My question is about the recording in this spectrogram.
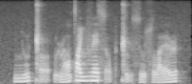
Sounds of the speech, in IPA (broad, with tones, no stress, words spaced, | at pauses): ʎu˨˥ǁɔ̰˨˩ ʔṵ˨˩ɭũ˨˥tˤʌ˥ʎ vɛ˥sɔ̰˨˥pǁṵ˧˩˧ su˨˩ɬ lˠɜ˨˥ɭ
